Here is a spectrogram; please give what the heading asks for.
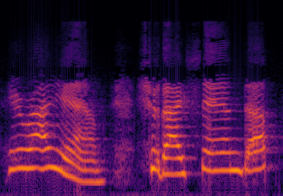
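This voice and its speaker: Dim, earnest young female secretary, extremely high voice, 1940s radio comedy. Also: very animated, a little slow, fairly bright tone, full character voice. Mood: innocent. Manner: naive, earnest malapropisms. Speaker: comedy sketch actress. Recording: old radio comedy recording.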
